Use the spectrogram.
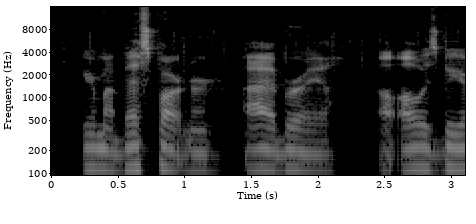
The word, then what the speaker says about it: Brea: You know, I keep saying Brea, but I'm pretty sure, like, it's pronounced Bre. Like, I feel like it's not officially pronounced that way, but if you think of the word like breath, the B-R-E-A makes a eh sound.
